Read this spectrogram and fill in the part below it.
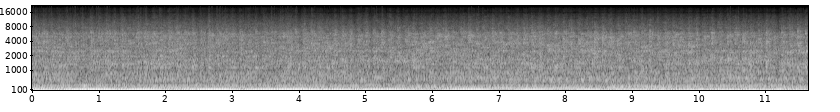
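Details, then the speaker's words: Rebuilt Chevy 283 V8 at first start after installation in a 1965 Nova wagon: a loud, lumpy idle with a raw, unmuffled bark because one exhaust side is uncorked, awaiting exhaust shop work. Open exhaust on one bank. "yeah that sounds terrible one side uncorked anyway well it's up and running at least"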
